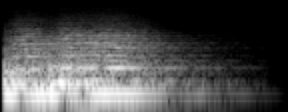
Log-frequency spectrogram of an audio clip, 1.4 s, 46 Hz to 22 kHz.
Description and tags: Stereotypical drama sounds. THE classic two are Dramatic_1 and Dramatic_2 in this series.
cinema, drama, film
